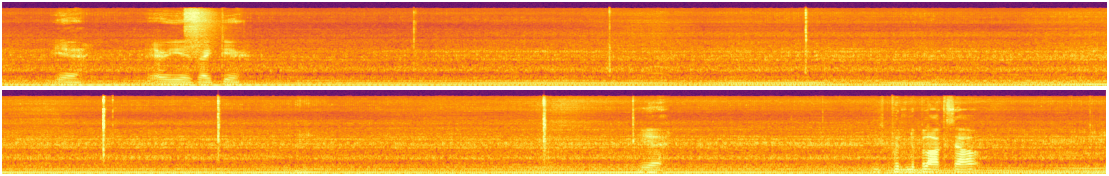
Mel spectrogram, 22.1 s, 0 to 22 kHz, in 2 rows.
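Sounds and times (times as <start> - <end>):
heavy vehicle engine running: 0.0 - 22.0
sharp clicks: 12.0 - 12.3, 16.4 - 16.7.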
